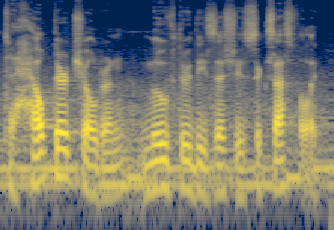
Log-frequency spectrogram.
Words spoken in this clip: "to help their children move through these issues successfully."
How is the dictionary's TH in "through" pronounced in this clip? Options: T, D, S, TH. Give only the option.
TH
